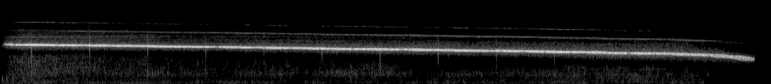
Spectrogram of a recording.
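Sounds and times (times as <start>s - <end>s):
bomb whistle: 0.0s - 7.6s.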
